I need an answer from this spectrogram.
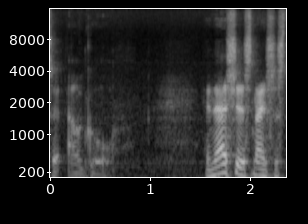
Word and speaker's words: al Ghul: Roz or race however you guys want to pronounce it al Ghul and that's just nice just the way he's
